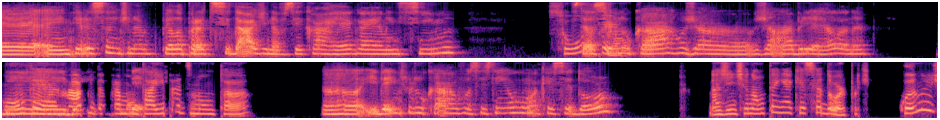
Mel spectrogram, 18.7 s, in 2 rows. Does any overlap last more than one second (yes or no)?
yes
